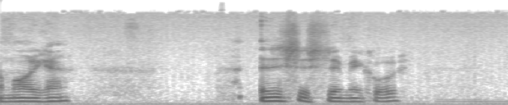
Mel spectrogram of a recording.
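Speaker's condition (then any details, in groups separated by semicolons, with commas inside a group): Parkinson's disease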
